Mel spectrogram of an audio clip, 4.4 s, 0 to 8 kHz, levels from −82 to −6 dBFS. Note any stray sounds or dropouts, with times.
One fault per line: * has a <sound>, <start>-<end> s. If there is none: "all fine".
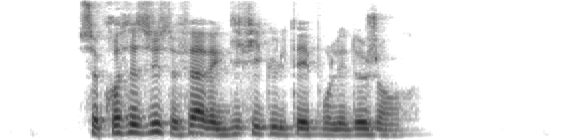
all fine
